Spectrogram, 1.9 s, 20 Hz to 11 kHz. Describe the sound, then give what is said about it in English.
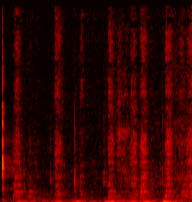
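Pencil scribbling on paper in quick, scratchy strokes, fairly quiet, with a brief low thump near the end. “you can't say hi 5 seconds after the pencil started.”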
